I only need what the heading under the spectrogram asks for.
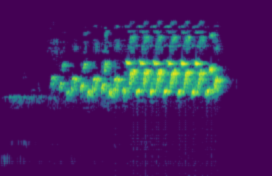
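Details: Singing goldfinch, a teaching recording for goldfinches and canaries: a soft thin note leads into nearly two seconds of fast, bright twittering trills.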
